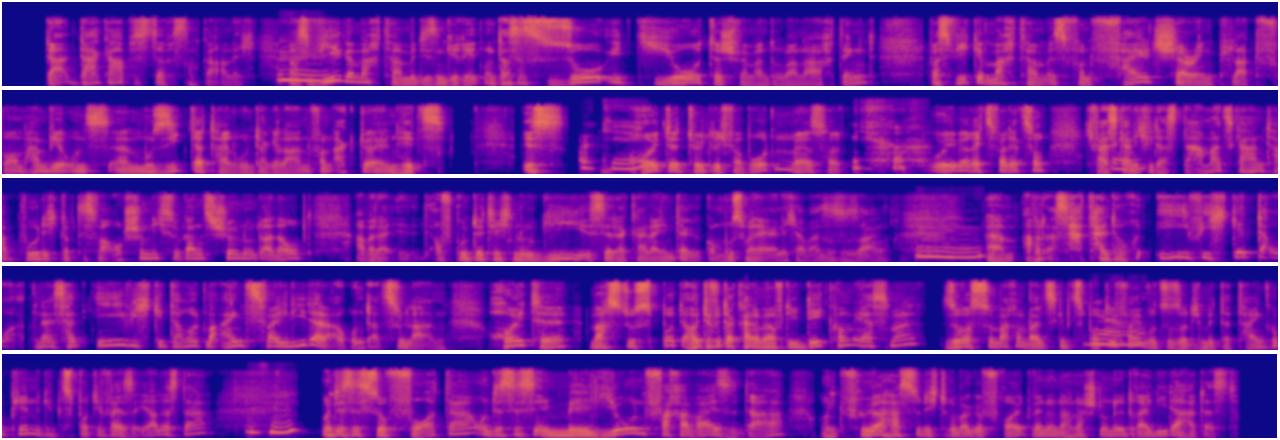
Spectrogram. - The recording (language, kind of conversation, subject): German, podcast, Wie hat Social Media deine Unterhaltung verändert?
- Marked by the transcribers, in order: stressed: "wir"; drawn out: "so"; laughing while speaking: "Ja"; stressed: "millionenfacher"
